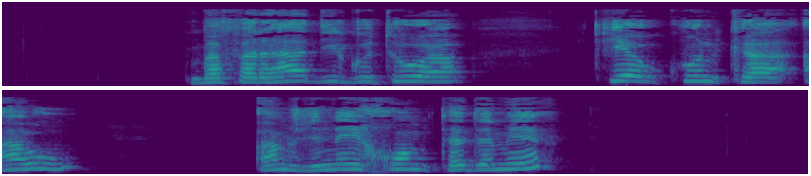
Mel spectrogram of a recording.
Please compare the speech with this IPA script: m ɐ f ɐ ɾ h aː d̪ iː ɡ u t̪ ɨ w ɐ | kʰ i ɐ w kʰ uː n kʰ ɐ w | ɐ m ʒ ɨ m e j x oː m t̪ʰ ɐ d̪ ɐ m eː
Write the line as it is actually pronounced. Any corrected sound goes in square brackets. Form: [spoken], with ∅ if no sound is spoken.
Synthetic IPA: [b] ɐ f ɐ ɾ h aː d̪ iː ɡ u t̪ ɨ w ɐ | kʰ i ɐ w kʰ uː n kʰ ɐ w | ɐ m ʒ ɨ [n] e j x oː m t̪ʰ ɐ d̪ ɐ m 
